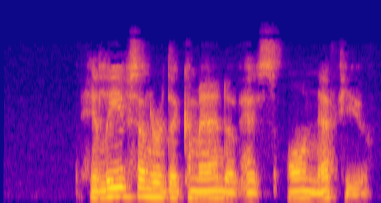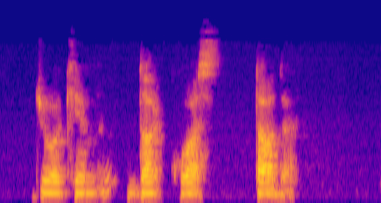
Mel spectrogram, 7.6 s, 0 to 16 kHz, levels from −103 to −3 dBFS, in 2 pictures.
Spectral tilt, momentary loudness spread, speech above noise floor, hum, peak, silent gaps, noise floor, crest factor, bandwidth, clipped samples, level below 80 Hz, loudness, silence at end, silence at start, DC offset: -7 dB/octave; 15 LU; 57 dB; none; -2 dBFS; none; -76 dBFS; 18 dB; 7.6 kHz; under 0.1%; -62 dBFS; -20 LUFS; 0.85 s; 0.85 s; under 0.1%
